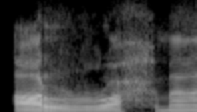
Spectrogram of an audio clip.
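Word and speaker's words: الرحمن: সবাই বলে আর রহমান কিন্তু এরাবিয়ানরা আর রহমান বলে না আর রহমান একটা রটা কাঁপতে থাকে আর রহমান আর রহিম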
